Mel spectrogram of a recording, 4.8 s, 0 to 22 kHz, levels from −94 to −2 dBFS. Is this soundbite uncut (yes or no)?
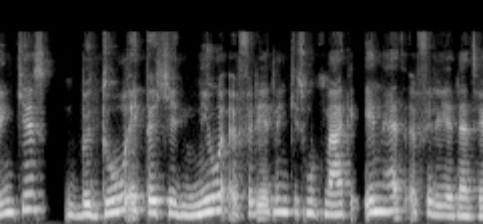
yes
